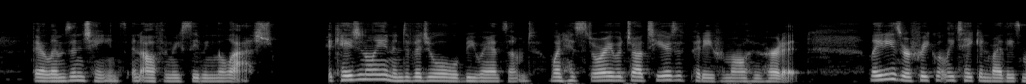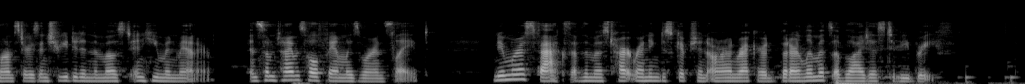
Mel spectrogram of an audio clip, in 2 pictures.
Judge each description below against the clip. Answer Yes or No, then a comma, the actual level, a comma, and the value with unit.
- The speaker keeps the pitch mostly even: No, average, 3.0 semitones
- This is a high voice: No, medium, 160 Hz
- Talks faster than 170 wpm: Yes, average, 195 wpm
